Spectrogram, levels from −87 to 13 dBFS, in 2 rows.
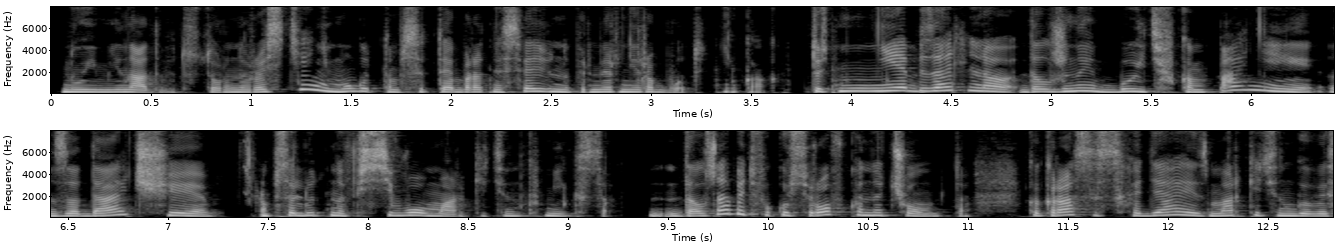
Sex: female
